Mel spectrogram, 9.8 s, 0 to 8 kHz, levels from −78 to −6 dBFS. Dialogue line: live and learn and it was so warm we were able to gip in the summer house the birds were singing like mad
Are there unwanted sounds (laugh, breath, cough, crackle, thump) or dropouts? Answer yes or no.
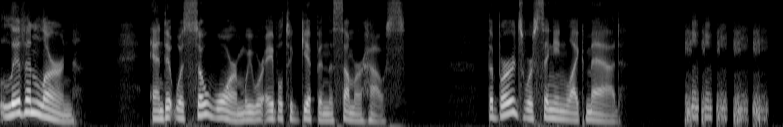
yes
